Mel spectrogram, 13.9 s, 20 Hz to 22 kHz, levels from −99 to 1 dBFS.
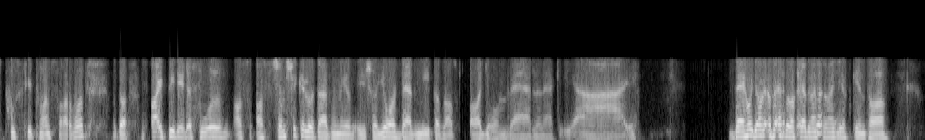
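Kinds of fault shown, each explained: Tandem speech coding: throughout the clip the speech has the layered roughness of a call that crossed several networks, each re-encoding it with its own speech codec. The sound points to three low-rate coders in a row, likely AMR-NB, G.723.1 and G.726, joined by ordinary 64 kbit/s telephone links. Each coder reworks the previous one's damage, so the voice sounds grainy, muffled and warbly, with nothing above about 3.8 kHz.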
